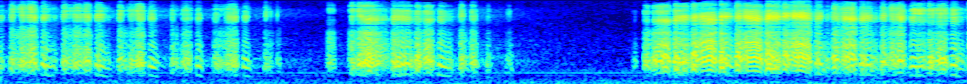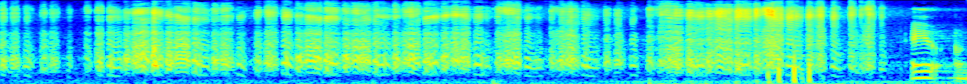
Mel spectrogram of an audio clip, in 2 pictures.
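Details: Baby sugar glider in an angry mood gives a raspy, static-like buzz in long stretches, broken by short quiet gaps, with a person talking softly near the end.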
